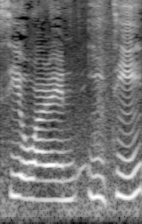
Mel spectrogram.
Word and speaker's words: cornet: You spell it C-O-R-N-E-T, but it's French, so you don't say the T at the end.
